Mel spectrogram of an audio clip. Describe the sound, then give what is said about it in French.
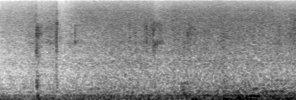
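A steady wash of rain hisses throughout, with a deep, low rumble of thunder swelling underneath; no voices, just the storm filling the space at a constant, fairly loud level. “Ah bah voilà, voilà l'orage.”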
